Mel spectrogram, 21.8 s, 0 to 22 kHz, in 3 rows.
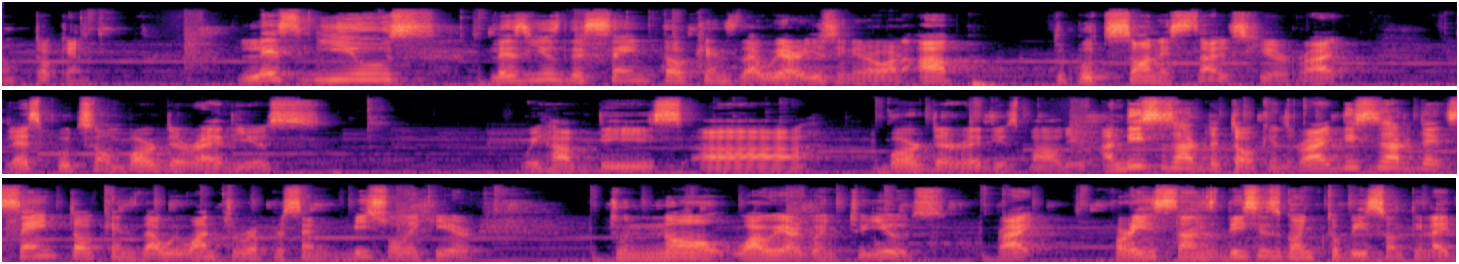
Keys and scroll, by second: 6.4 Return, 7.1-8.2 typing, 9.1 Return, 10.7-12.9 typing, 20.8-21.8 typing.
